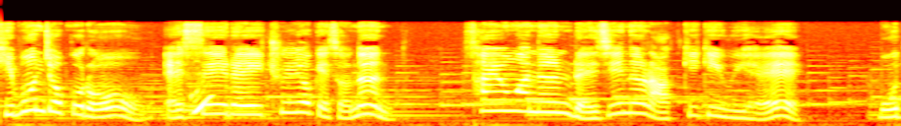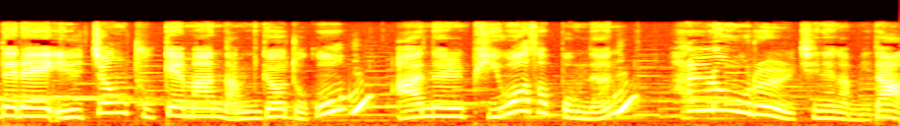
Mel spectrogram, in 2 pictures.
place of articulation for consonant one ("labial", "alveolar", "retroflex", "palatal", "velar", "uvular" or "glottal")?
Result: velar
